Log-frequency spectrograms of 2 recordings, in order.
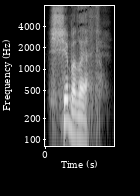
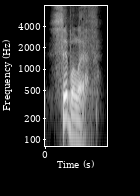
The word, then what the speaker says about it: Shibboleth: It was a time when they were against the Ephraimites, and it says in Judges 12:6, then said they unto him, say now Shibboleth. And he said, Sibboleth, for he could not frame to pronounce it right. Then they took him and slew him at the passage of Jordan, and there fell at that time of the Ephraimites 42,000. He could not pronounce the H because of where he was from.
